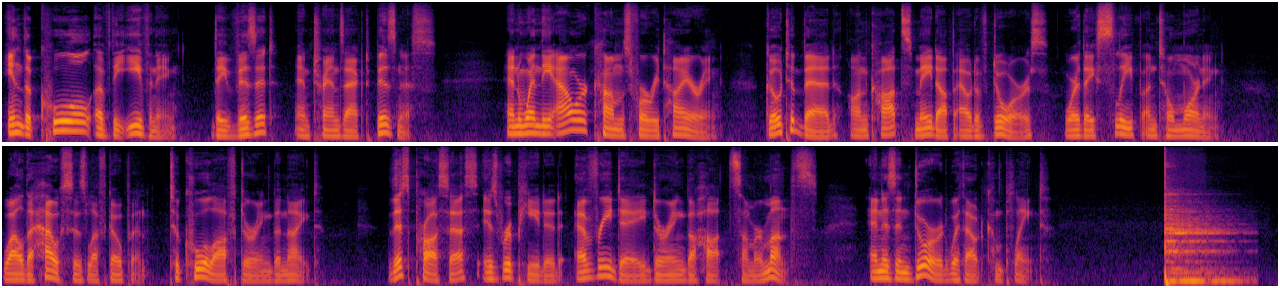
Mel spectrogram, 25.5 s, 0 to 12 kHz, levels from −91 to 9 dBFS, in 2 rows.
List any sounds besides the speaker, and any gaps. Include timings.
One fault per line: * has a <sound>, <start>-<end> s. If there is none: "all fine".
* has a thud, 24.4-25.3 s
